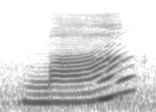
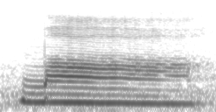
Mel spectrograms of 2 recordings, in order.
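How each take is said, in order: First: The pitch rises lightly at the end. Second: The pitch falls gently to a low end. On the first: "가볍게 끝을 올려서 읽어주시면 되겠습니다" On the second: "부드럽게 끝까지 내려서 읽어주시면 돼요"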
